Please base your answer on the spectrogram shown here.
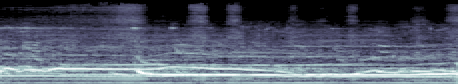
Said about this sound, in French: Et le loup aussi. Donc on est à fond dans le thème et on va se quitter là-dessus, sur ces hurlements.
